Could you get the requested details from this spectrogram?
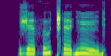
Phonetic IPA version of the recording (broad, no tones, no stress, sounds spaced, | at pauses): ʒ ɛ θ ɯ ǁ ɛ ɡ ẽ ɡ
